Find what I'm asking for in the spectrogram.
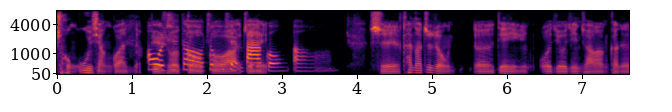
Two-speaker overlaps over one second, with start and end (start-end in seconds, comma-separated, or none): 1.2-2.8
